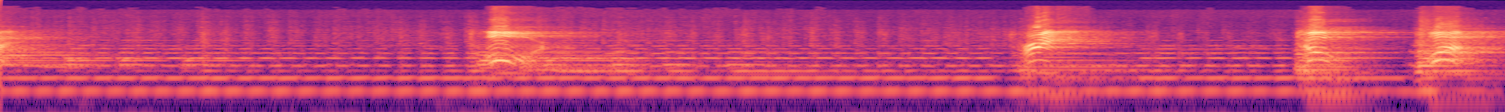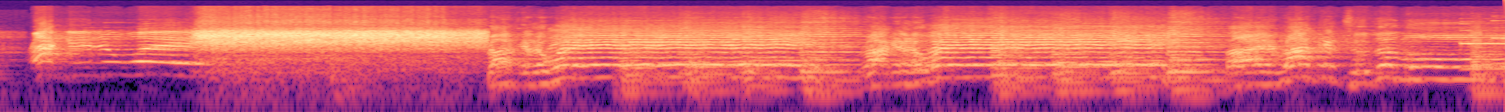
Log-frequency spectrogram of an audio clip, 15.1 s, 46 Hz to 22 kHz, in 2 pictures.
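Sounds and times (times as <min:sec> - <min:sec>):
low droning chord: 0:00.0 - 0:07.1
swooping pitch glides: 0:00.0 - 0:07.6
rocket blast rush of noise: 0:08.5 - 0:10.0.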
